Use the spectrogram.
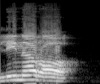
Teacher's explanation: لام هي أعلاها، ثم النون أدناها قليلا، ثم الراء وهي الأدنى فيهم. اللام تخرج من حافة اللسان كما قلنا، أو من إحدى حافتي اللسان، أما النون فمن طرف اللسان.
